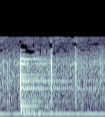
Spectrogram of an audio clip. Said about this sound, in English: I hung up the receiver. And then the clock on the mantel behind me began striking.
